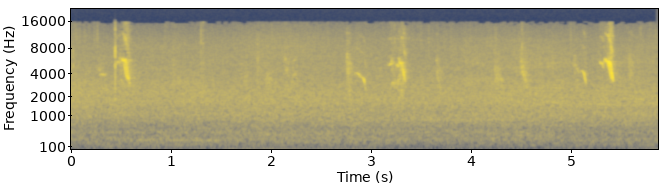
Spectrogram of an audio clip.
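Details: Sparrow chirps at a Tenmangu shrine, 13 April 2022, with a tailless bird among the flock: a few sharp, brief high notes spaced a second or two apart against constant low rushing noise.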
